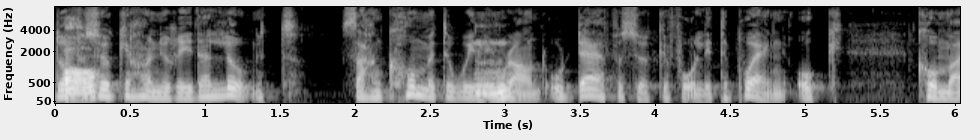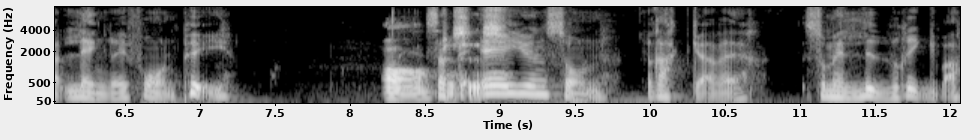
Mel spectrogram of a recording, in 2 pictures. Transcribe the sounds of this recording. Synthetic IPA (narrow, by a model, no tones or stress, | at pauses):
d̪̥ɔfœʂøːkəɾɦanjɵɾiːd̪alɵŋt̪ | sɔt̪ɦankʰɔmːəʈɪlwɪnɪŋɾaʊnd̪ɔ̰d̪æɾfœʂøːkəɾfo̰ːliːt̪əpʰɔɛ̰ŋːɔkʰː | ɔmːalɛŋɾəɪfɾo̰ːnpʰy̰ː | sɔatd̪ɛ̰ːʔæɾjɵɛnsɔ̰nː | ɾakːa̰ɾə̰ | sɔmæɭʉ̟ːɾɪɡva̰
